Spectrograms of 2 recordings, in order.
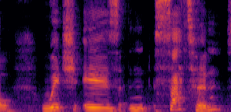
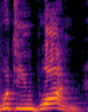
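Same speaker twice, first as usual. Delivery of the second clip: loud, high "what do you want", squaring up; defiant challenge; 7 semitones higher, 6 dB louder than usual. Retold or imitated. Confronting the shadow man in a dream, a loud defiant challenge. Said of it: "I'm like".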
